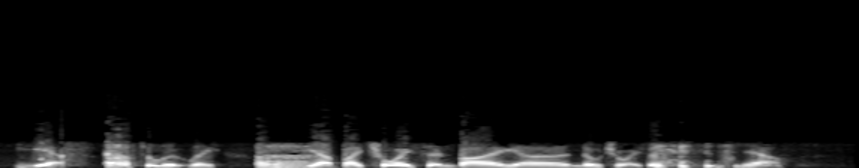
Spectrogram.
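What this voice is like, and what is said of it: Hoarse, cracking voice recovering from voice loss. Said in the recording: “I'm actually a lot better than my voice is going to sound ... I'm about 3 days back from losing my voice ... that in-between voice sound ... That adolescent boy sound, actually.”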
